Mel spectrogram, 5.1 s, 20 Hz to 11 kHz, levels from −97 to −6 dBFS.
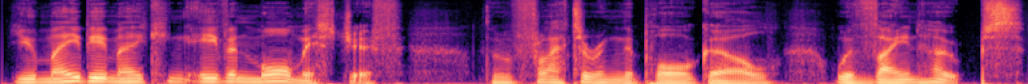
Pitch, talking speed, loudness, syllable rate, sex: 105 Hz, 175 wpm, -18 LUFS, 4.8 syllables/s, male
